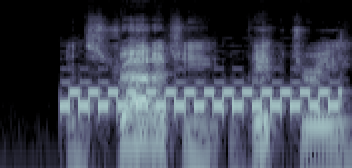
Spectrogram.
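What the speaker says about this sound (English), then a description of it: "So I am sorry that the phone rang." Telephone ringing in a lecture room, a rapid electronic trilling ring repeating steadily and loudly, overlapping someone speaking.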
